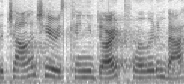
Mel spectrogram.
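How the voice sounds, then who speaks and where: A woman speaks in a calm tone at a fairly slow pace. Light background noise is present. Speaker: Pilates instructor. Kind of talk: guided exercise class. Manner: calm, steady, encouraging; instructional, paced by breath, rhythmic cues.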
